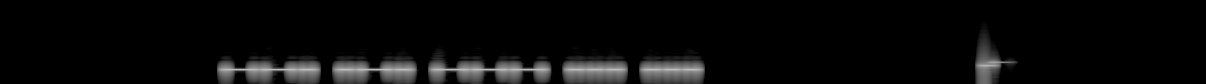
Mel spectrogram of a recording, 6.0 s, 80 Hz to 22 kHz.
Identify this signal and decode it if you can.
Morse code, heard as a keyed tone, about 25 wpm, 700 Hz. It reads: GROSS
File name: 5 Letter Words - First 3 Letters Given - 25wpm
